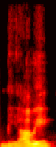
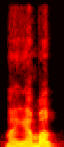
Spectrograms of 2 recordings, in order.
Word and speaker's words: Miami: a place called M apparently they don't pronounce it Miami it's mayama um and then uh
